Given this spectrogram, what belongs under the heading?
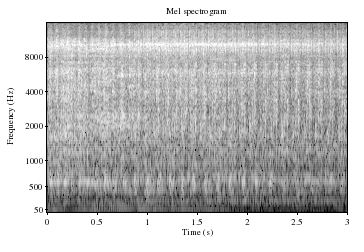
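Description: A Ford Fiesta 1.0 Zetec Rocam engine with an engine fault and the oil light on runs with a dense, rapid mechanical clatter and ticking, heard close and continuous at a steady level with no talk.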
